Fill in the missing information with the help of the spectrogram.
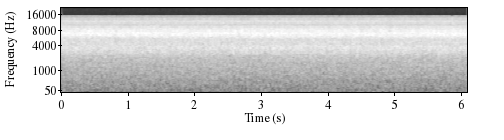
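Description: Waterfall cascading down a rock face: a steady, even rush of falling water with no change in level.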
